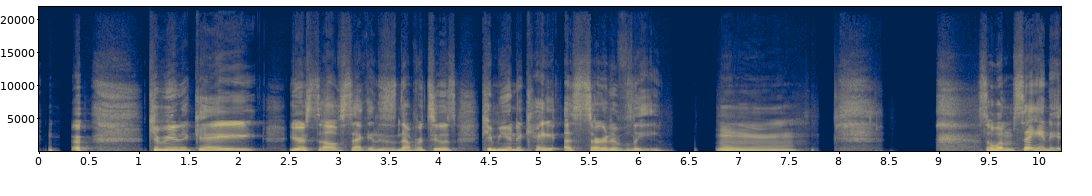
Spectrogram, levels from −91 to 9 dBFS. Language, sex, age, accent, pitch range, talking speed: English, female, 20-39, American, 135-180 Hz, 95 wpm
